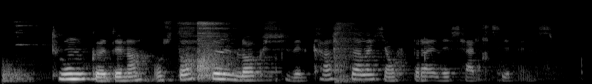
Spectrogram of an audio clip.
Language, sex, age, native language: Icelandic, female, 13, Icelandic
